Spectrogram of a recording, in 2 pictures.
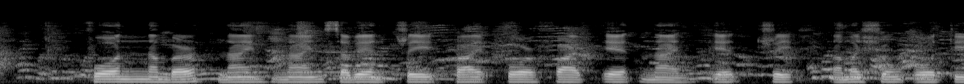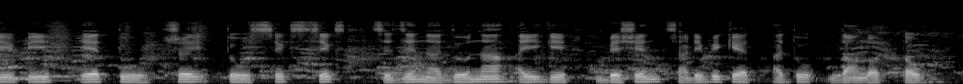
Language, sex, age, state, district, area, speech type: Manipuri, male, 18-30, Manipur, Kangpokpi, urban, read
